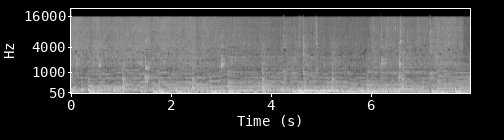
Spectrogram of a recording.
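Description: Coriander, ginger, garlic and green chili paste sautéing in hot oil with fried cumin and mustard seeds for a Shegaon kachori filling. A loud, steady, close sizzle runs throughout with occasional stirring scrapes and no talking.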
